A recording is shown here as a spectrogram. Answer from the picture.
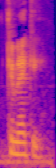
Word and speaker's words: Kaneki: Kaneki. Ken Kaneki from Tokyo Ghoul. Thank you. I'm terrible with names. My pronunciation might be off, sorry, but that's phonetically that's how it's spelled.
